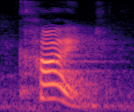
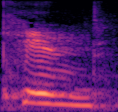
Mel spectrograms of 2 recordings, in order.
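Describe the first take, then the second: First: The vowel is said long, like in 'find'. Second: The vowel is said short, like in 'kin'. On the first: The speaker calls it right. "I N D says the eind sound" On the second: The speaker calls it wrong. "Does that make sense? No"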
